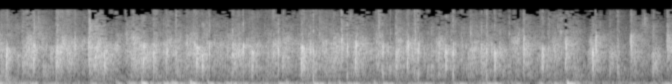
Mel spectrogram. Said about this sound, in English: Please, a round of applause for that team, please.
